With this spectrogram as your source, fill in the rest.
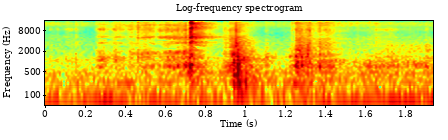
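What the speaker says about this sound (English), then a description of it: "I'm going to cut along the bottom of the transfer" Scissors cutting along the bottom edge of a furniture transfer for a dresser, two or three quick close snips, soft and clean with no talk.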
